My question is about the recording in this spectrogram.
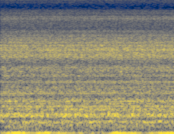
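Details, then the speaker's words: Vehicle diesel heater failing after a week, owner suspects biodiesel in pump fuel or a clogged screen: steady burner roar with a low hum but temperature not rising, so it is not burning correctly; cause unconfirmed. "but if the temperature doesn't go up it's not burning correctly"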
